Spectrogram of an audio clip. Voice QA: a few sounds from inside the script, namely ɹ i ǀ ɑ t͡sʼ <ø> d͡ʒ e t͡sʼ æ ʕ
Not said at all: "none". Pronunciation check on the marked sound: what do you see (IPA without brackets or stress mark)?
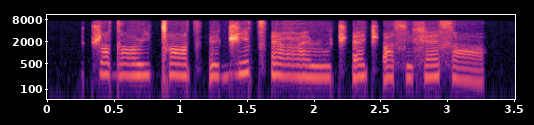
ø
